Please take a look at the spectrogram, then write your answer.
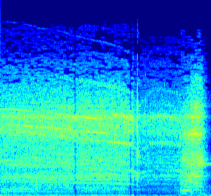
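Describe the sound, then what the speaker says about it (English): A power drill drives metal tapping screws into steel greenhouse bows, with a loud continuous whirring whine, a brief click, and a rising burst of motor noise near the end. "David is taking some metal screws and is putting tapping screws into the post, into the bows."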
